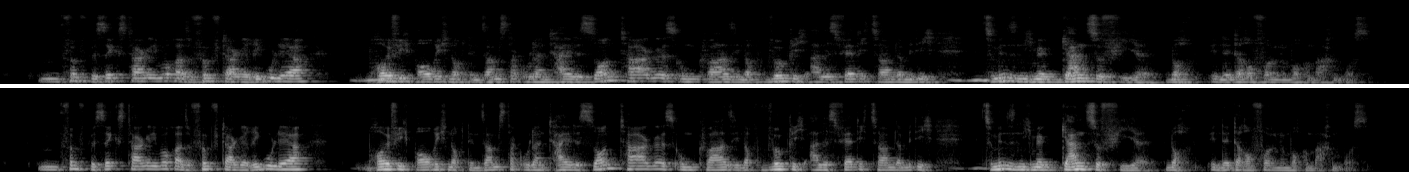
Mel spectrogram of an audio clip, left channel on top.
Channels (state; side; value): normal; both; correlation 0.48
